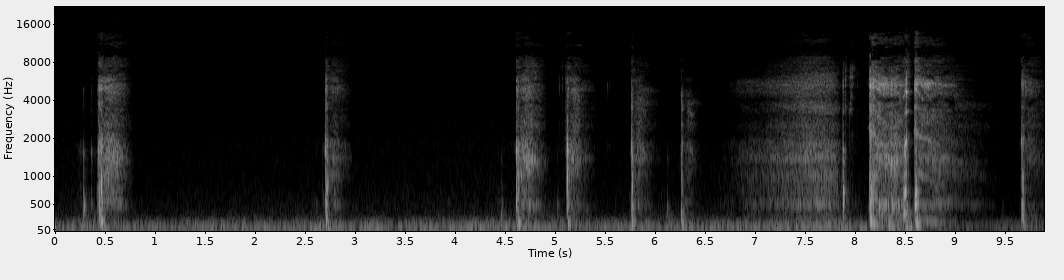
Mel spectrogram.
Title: Girl coughing 191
